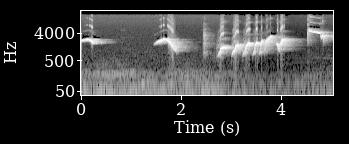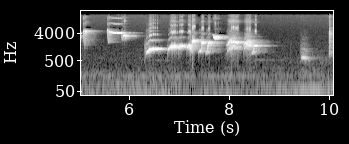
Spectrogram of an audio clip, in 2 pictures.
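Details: White-rumped shama answering a lure recording in a long, lively song: level and rising whistles, quick stepped runs climbing in pitch, high ringing notes and warbled phrases, ending with a low note.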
